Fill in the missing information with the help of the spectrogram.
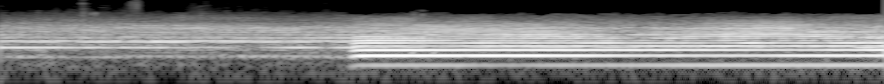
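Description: Ship's horn sounding a long steady blast that fades out. About halfway, a louder, deeper ship's horn starts abruptly, sounding several notes together, and holds.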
